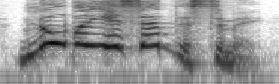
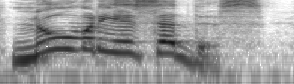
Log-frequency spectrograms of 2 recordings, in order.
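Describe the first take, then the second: First: Much higher and louder, incredulous; nobody told me, really pushing it; outraged disbelief. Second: Said in the usual way. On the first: Real, not acted. To podcast co-host about missed lore, an outraged higher louder disbelief.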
